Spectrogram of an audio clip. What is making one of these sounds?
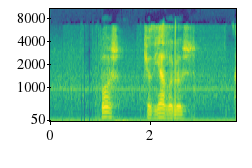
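A man speaks calmly into a microphone, heard through an online stream.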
